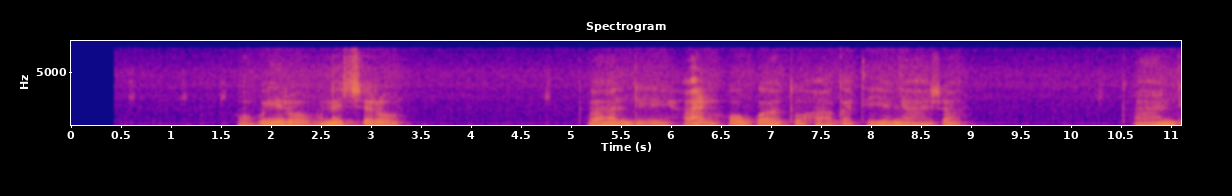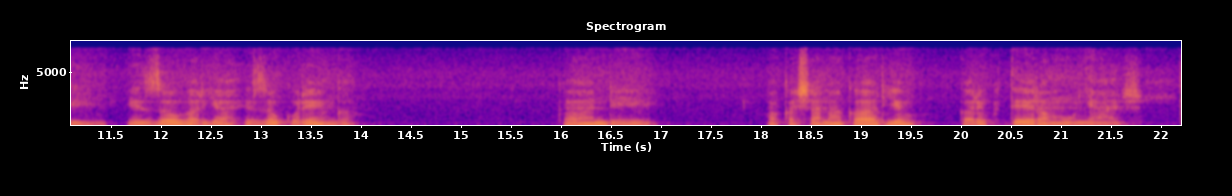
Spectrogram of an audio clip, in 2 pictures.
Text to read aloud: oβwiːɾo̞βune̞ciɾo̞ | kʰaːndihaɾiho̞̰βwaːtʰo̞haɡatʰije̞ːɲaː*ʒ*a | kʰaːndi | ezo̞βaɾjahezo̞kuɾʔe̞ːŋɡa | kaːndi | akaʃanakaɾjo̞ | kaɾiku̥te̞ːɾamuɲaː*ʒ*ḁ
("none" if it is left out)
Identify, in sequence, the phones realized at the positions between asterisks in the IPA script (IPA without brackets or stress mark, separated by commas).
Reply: ʒ, ʒ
